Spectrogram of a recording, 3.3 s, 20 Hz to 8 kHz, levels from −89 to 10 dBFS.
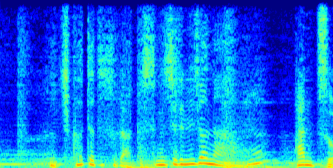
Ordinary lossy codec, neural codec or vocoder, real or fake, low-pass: none; codec, 16 kHz, 0.5 kbps, FunCodec, trained on Chinese and English, 25 frames a second; fake; none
